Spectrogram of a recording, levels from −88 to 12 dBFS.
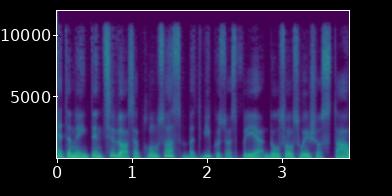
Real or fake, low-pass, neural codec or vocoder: fake; 10.8 kHz; codec, 24 kHz, 0.9 kbps, WavTokenizer, large speech release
